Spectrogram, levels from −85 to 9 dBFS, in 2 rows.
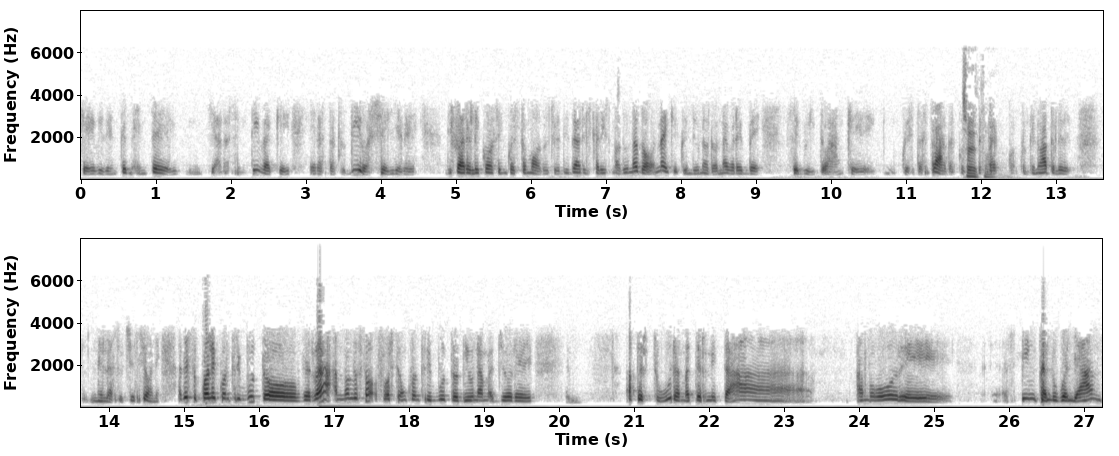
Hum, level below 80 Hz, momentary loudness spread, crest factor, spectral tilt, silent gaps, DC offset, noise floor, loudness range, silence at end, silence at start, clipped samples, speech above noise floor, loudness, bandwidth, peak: none; -64 dBFS; 20 LU; 20 dB; -6.5 dB/octave; none; 0.2%; -59 dBFS; 13 LU; 0 s; 0.05 s; under 0.1%; 40 dB; -20 LUFS; 6.4 kHz; 0 dBFS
